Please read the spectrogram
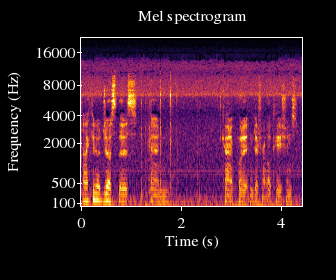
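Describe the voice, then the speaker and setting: A man's voice: medium pitch, steady tone, normal speed, noisy background. A man giving a casual, plainspoken hands-on how-to, talking himself through each step as he works. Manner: plainspoken, muttering step by step while working. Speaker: DIY vehicle installation video host.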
